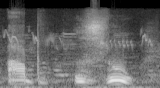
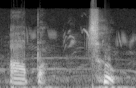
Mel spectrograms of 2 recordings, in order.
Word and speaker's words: Abzu: And the truth, the right pronunciation is not Abzu as in animal zoo. No, it's Abzu. They pronounced the ZU as Tsu.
